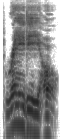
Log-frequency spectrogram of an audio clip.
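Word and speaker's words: Raydio: 70s and early 80s with his band called Radio, and that's spelled R-A-Y-D-I-O, and then as a solo artist.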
